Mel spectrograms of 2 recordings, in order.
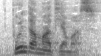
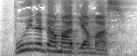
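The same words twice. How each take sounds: First: Said in the usual way. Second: Louder insistent question, stress on είναι; louder repeat. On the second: Real, not acted. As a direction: push the question out to the whole church.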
